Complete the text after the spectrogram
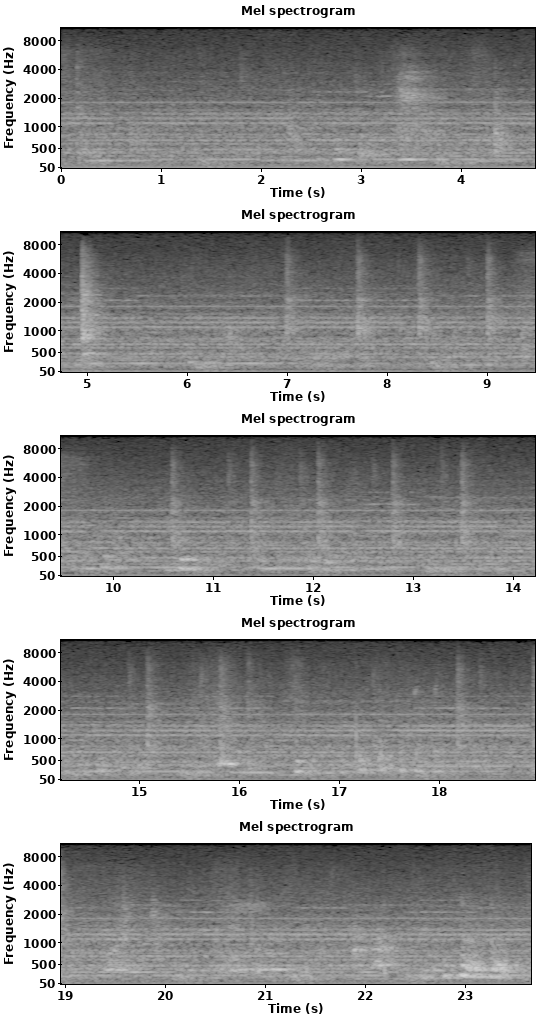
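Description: A middle-aged woman talks conversationally.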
